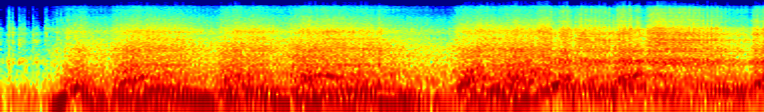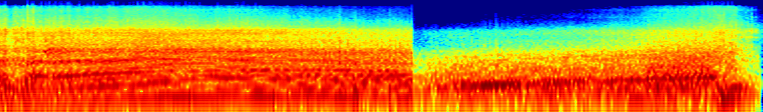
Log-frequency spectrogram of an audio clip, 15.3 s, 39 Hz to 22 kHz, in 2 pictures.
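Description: An American V8 muscle car in Need for Speed, offered with a 400 or 455 cubic inch V8. Its engine revs loudly and continuously, with rising pitch sweeps through several gear changes and a brief cut before climbing again.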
